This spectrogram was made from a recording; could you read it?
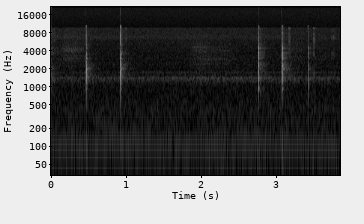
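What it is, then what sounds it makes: Painted wooden block. A thin black pen or stylus tip traces and scratches the flat surface of a square, solid, grey-painted wooden block held in hand. Five faint, sharp ticks sound at uneven intervals, each centred around 1.4 kHz with a bright edge and dying away almost instantly. A steady low hum runs underneath throughout.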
